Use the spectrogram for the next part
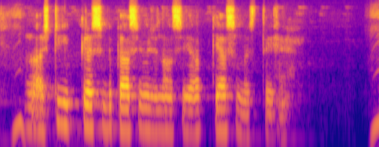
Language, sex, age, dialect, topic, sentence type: Hindi, male, 36-40, Kanauji Braj Bhasha, agriculture, statement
